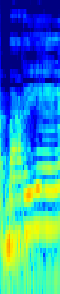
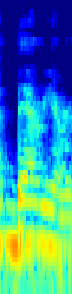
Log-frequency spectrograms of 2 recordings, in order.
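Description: First: "barrier" as "ba-ri-e"; "barrier" with open a, ending on e; Vietnamese pronunciation. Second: "barrier" as "BAE-ri-er"; English "barrier", ending in a schwa; English pronunciation. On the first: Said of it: "Mình hay nghe tiếng Việt nói là". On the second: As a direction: stress the first syllable of "barrier". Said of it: "thì cái này sẽ là barrier". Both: Shown as a demonstration.

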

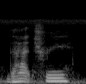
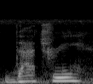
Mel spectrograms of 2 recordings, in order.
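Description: The two takes are said the same way.

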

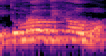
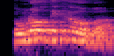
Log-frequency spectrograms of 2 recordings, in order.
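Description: No difference in how they are said.

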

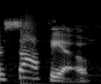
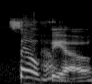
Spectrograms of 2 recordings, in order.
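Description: First: Sofio with an open "ah", "SAH-fee-oh"; open-vowel pronunciation. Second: Sofio with a long O, "SOH-fee-oh"; long-O pronunciation. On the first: Reporter offering co-host the other option, Sofio as SAH-fee-oh. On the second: Reporter asking co-host about an Italian name, Sofio as SOH-fee-oh. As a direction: say Sofio starting like the word "so". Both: Shown as a demonstration. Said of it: "or is it So-, Sofio or Sofio".

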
